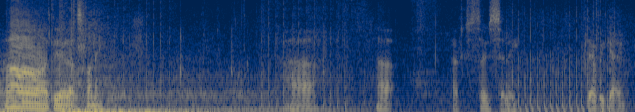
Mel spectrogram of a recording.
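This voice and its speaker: A man's voice: deep voice, sing-song, slow pace, pauses often, noisy background. A man commenting casually while playing a game on a live stream, rambling and chatty with many fillers. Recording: game gunfire audible behind voice.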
